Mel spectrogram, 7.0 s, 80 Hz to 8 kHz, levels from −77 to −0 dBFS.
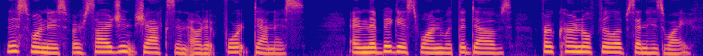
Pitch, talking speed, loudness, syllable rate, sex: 210 Hz, 195 wpm, -19 LUFS, 5.3 syllables/s, female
